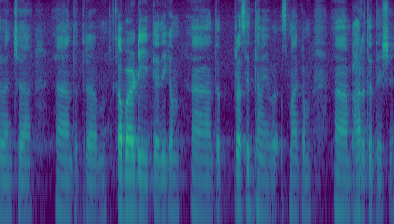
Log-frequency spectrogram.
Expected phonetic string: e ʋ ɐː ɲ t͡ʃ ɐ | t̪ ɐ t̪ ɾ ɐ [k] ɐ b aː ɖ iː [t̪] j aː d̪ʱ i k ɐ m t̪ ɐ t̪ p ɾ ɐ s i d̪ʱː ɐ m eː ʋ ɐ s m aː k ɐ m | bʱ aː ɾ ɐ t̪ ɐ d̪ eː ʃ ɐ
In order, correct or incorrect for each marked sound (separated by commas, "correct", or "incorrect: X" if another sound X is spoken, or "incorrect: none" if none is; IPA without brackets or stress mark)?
correct, correct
